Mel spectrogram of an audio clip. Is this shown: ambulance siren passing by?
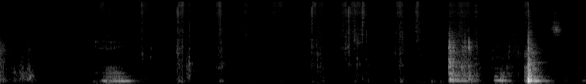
no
